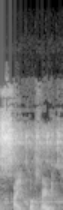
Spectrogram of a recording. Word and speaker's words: sycophant: He is insulting you, he is critical about you, is the opposite of somebody who is a sycophant, who is a bootlicker. Now what is the pronunciation?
